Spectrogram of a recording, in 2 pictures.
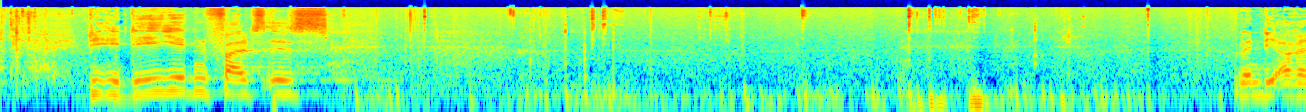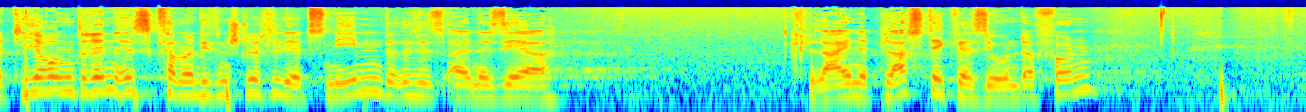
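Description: A young man speaks calmly into a microphone in a large echoing hall.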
